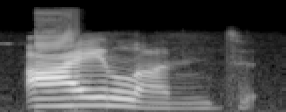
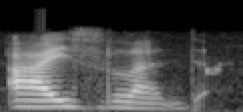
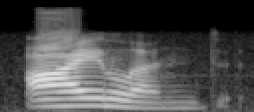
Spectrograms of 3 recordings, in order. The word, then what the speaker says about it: island: for that one actually it should be like silent s so it's island not iceland island yes that is how it is pronounced island okay yes well now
